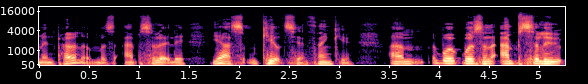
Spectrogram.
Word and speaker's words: Kielce: And the sense actually that, and of course the Kielce, I'm not pronouncing it right, pogrom in Poland was absolutely, yes, Kielce, thank you, was an absolute revival of the blood libel.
